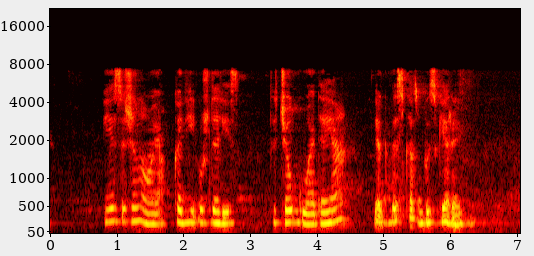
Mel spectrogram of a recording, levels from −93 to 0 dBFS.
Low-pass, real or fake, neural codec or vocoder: 7.2 kHz; fake; codec, 16 kHz in and 24 kHz out, 2.2 kbps, FireRedTTS-2 codec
